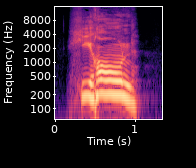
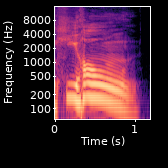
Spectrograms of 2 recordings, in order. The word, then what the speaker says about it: Gijón: G-I-J-O-N. Gijón. Is that right? Gijón. Feels right to me. I just learned that today after saying Gijón for a while and Gijón or Gijón.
